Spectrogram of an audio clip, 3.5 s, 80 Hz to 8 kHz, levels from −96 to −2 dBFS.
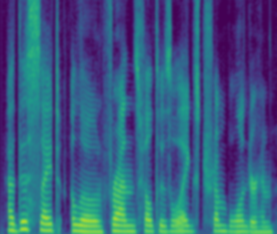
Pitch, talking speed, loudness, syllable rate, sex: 190 Hz, 190 wpm, -17 LUFS, 4.7 syllables/s, female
